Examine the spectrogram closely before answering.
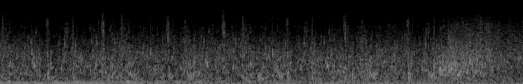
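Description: Water splashes as a man swims fast.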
